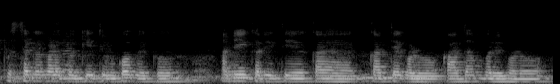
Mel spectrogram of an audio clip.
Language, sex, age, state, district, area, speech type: Kannada, female, 30-45, Karnataka, Koppal, rural, spontaneous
